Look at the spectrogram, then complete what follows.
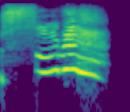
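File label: attack, Japanese; melody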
